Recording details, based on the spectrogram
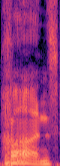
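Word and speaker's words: Reims: differently but how is it huh all right Hans and it's spelled r-e-i-m-s but he's he's playing on Lone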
